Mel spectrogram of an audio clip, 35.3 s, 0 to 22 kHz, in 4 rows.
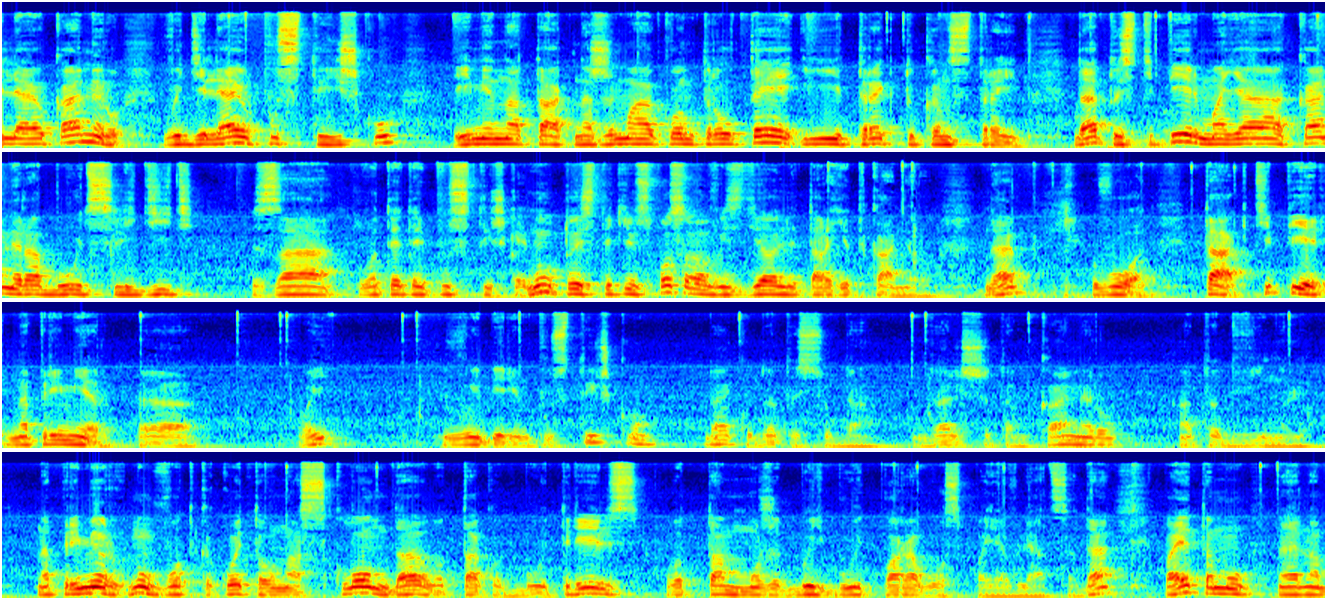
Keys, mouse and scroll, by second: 4.2 ctrl+t, 8.7-11.1 right drag, 15.7 KP_7, 18.6-20.1 right drag, 20.5-23.2 right drag, 21.1-22.5 drag, 22.8 click, 23.2 middle click, 23.7-25.7 right drag, 24.5-28.4 drag, 28.4-34.9 middle drag, 34.9-35.2 right drag.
